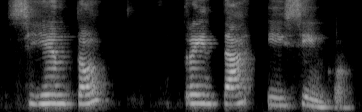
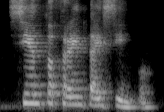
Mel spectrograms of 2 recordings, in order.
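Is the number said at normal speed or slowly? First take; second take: slowly; normal speed. First: The number is said slowly and carefully. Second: The number is said quickly at normal speed. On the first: "I'm going to say it one more time slowly" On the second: "And now I'm going to say it normal speed"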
